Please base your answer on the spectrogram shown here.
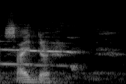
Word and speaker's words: CIDR: Classless interdomain routing CID are pronounced CIDR.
